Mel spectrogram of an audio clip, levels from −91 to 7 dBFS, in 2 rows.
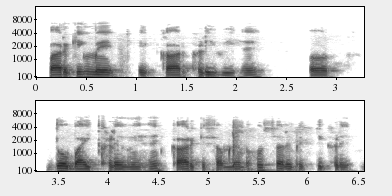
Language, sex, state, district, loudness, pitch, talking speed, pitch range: Hindi, male, Chhattisgarh, Raigarh, -19 LUFS, 110 Hz, 190 wpm, 105-115 Hz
